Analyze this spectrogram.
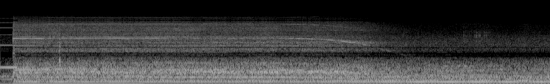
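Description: Homemade electronic sound circuit giving a steady, noisy electronic drone: a low hum under a hiss, with a high tone that slides down in pitch about three to four seconds in.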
